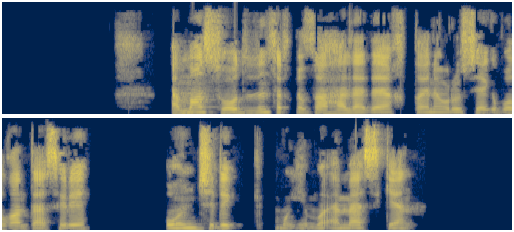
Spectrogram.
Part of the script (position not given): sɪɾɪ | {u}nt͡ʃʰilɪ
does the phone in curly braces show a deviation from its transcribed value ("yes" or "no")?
yes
